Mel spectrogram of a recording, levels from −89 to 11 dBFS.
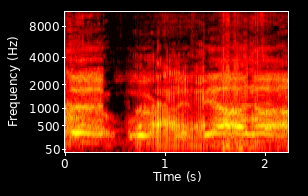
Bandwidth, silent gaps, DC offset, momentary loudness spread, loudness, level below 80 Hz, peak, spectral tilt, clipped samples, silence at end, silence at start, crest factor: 11 kHz; none; under 0.1%; 7 LU; -23 LUFS; -48 dBFS; -4 dBFS; -5.5 dB/octave; under 0.1%; 0 s; 0 s; 18 dB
